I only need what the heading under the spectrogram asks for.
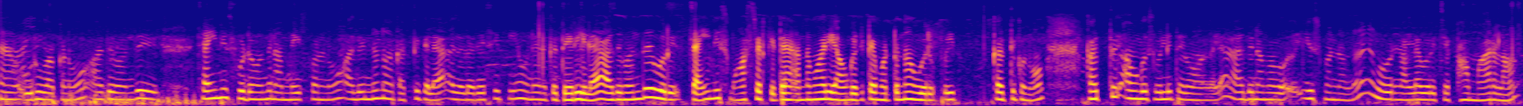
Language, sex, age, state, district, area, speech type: Tamil, female, 18-30, Tamil Nadu, Namakkal, rural, spontaneous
